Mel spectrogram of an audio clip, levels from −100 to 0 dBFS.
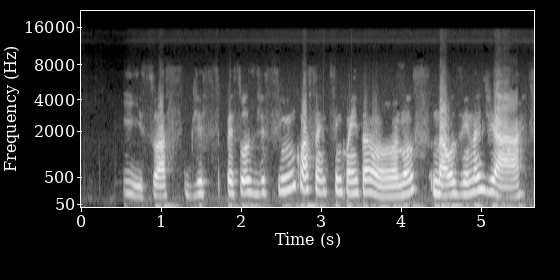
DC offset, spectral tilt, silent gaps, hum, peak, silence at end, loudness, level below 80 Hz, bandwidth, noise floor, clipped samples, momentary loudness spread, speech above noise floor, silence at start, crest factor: under 0.1%; -6 dB/octave; none; none; -2 dBFS; 0.1 s; -14 LUFS; -48 dBFS; 13.5 kHz; -59 dBFS; under 0.1%; 11 LU; 45 dB; 0.55 s; 12 dB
